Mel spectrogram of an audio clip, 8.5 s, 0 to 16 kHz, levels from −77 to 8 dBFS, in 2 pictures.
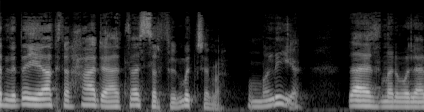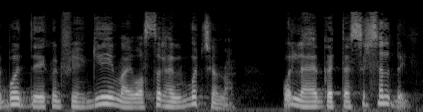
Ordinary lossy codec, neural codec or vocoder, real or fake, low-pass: MP3, 48 kbps; codec, 32 kHz, 1.9 kbps, SNAC; fake; 14.4 kHz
